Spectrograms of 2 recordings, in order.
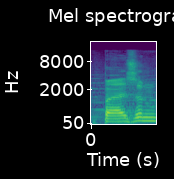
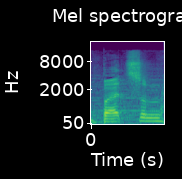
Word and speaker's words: Burzum: And Varg is from the band Burzum, or Burtsum, however you want to pronounce it.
